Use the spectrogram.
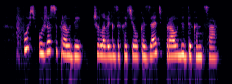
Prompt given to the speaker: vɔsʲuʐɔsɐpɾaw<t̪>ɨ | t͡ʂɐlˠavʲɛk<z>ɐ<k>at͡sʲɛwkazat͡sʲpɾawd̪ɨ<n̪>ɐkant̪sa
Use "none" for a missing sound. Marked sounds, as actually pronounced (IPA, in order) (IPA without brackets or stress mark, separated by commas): d̪, z, x, d̪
